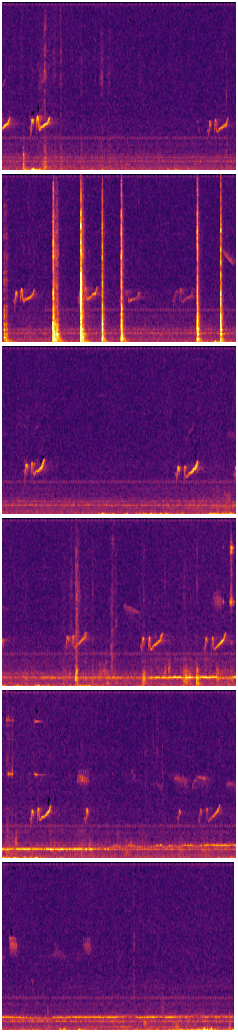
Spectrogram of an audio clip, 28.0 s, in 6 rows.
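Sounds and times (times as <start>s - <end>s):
bird chirping: 0.0s - 1.1s, 4.0s - 5.5s, 6.2s - 10.4s, 12.8s - 14.3s, 15.0s - 28.0s
faint steady tone: 0.0s - 28.0s.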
